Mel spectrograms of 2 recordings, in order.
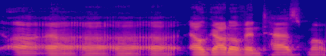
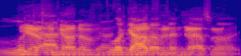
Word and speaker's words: Legado Fantasma: If you look, El Gato Fantasma, or I'm sorry, how do you say it? Legado Fantasma.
